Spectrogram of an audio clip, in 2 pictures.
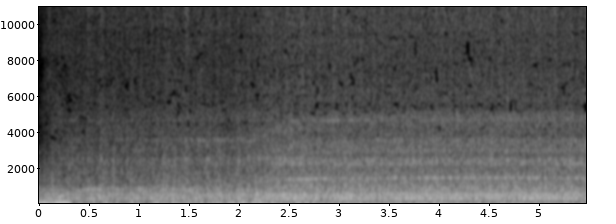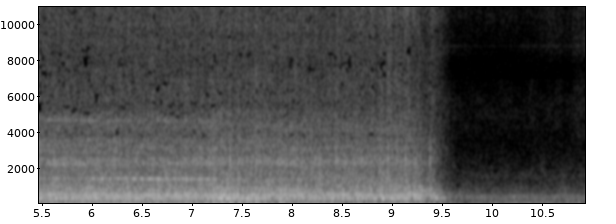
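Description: Brother LX3817 electric sewing machine running steadily as it stitches through cloth, motor and needle mechanism whirring at an even speed. It stops suddenly about half a second before the end.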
